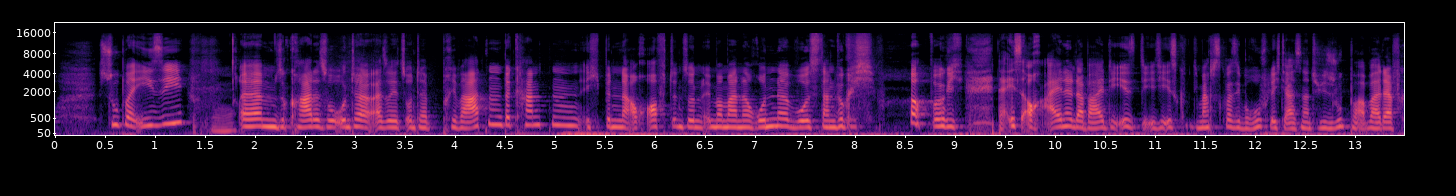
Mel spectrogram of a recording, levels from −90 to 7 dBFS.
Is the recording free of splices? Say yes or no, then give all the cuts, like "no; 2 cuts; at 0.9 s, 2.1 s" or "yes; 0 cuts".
yes; 0 cuts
